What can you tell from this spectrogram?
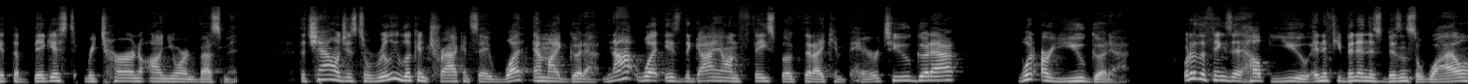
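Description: Speech recording, no technical faults detected.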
